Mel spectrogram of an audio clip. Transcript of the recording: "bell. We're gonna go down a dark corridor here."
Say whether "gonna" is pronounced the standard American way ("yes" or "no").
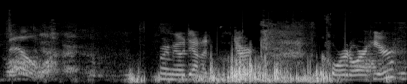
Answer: no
